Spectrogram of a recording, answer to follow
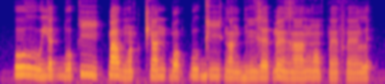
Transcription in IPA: o˦ɣu˨ jɛ˧ɡ͡bo˨˦kiː˦˨k͡pa˦˨ ɡʷã˨p t͡ʃã˧n ɓɔ˨k͡pu˦ ɡiː˧ɡã˨ɡ͡bĩ˨ ɣɛ˧ɓɛ̃˦˨ɣã˨˦ŋɔ̃˧ pɛ̃˨fɛ̃˧l

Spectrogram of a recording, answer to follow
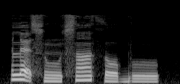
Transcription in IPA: lɛ̰˦˨sʰũ˨ sã˦θo˨bu˨

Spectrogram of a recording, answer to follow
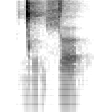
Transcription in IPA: ɡ͡ǀə˞ɡçɐ

